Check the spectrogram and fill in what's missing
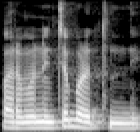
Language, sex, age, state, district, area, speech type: Telugu, male, 60+, Andhra Pradesh, West Godavari, rural, spontaneous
